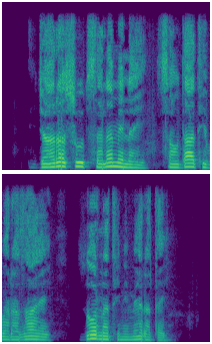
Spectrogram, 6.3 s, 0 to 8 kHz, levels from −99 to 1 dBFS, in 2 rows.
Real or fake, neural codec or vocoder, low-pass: fake; vocoder, 44.1 kHz, 128 mel bands every 512 samples, BigVGAN v2; 7.2 kHz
